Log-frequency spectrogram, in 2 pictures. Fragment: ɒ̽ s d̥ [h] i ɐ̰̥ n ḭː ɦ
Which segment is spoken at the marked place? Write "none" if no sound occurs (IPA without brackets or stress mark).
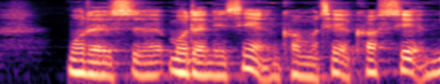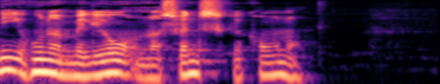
s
